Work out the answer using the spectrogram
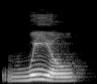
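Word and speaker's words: we'll: will and will again so we will go we will go is wheel go it sounds like a wheel of a car wheel wheel whe whe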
